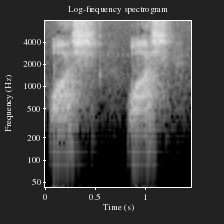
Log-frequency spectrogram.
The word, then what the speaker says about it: wash: wash 발음하실 도 wash sh 발음 이렇게 이렇게 입술 둥글게 마실 필요 없고요 wash wash 그냥 깔끔하게 그냥 시 발음하시면 돼요 쉬 발음이 아니고 시예요 시시 시 아시겠죠?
